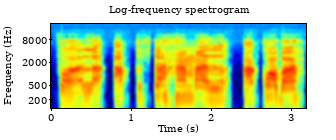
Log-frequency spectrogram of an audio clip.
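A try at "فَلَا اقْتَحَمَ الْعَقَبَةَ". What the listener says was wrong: ফালা আক হবে না, ফালাক, ফা জবর ফা, লাম কফ জবর লাক, ফালাক।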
